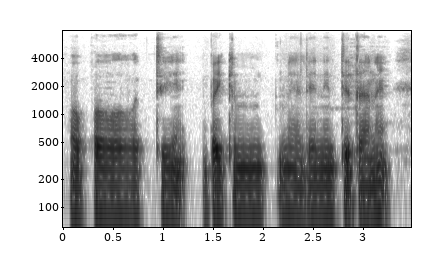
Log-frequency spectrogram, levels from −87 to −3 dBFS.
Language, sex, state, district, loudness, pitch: Kannada, male, Karnataka, Koppal, -18 LUFS, 85 Hz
